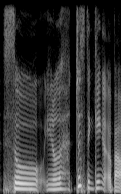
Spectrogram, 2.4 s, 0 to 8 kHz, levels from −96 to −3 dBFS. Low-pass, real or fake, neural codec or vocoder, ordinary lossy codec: none; real; none; none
